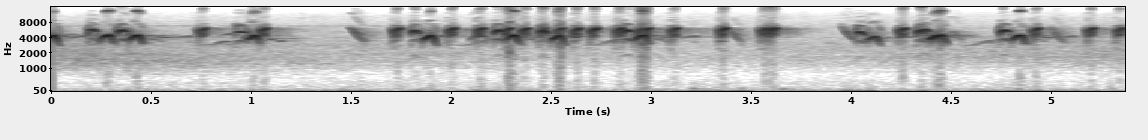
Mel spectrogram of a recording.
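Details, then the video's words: Sunbird fighting call used to lure birds: clusters of sharp, high twitters and ticks with short pauses, building into fast chattering runs in the middle. "suara pikat burung kolibri tarung"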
